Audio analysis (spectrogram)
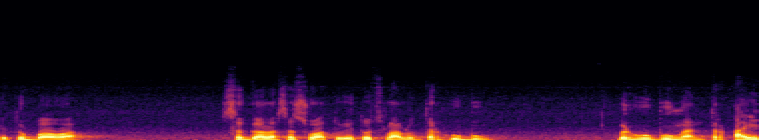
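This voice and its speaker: Somewhat breathy and dark, mellow in tone, a man's medium-pitched voice moves at a moderate pace with lively intonation. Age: young. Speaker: Buddhist monk; guest. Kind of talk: talk show conversation. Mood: calm, earnest, explaining. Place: studio.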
